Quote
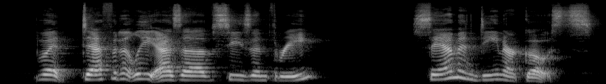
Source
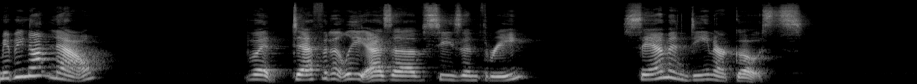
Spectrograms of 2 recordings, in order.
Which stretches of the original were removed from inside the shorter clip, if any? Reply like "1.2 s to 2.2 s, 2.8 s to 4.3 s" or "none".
none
